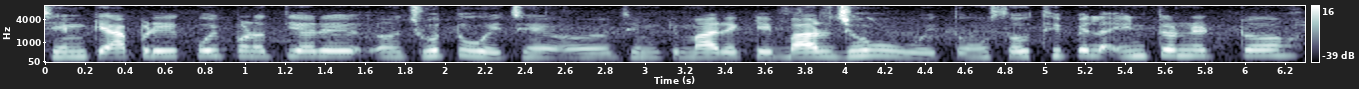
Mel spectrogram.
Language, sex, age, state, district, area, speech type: Gujarati, female, 30-45, Gujarat, Rajkot, rural, spontaneous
